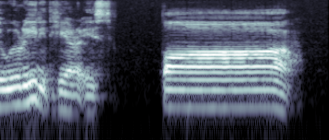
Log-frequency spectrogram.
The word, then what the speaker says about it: طالب: So the way we read it here is طالب طالب طالب. So we kind of stretch the alif طا because the alif is a long vowel, so we stretch it a little bit.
